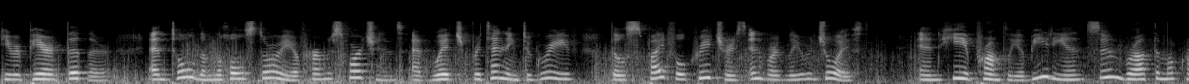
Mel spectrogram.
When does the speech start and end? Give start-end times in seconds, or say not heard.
0.0-11.8.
